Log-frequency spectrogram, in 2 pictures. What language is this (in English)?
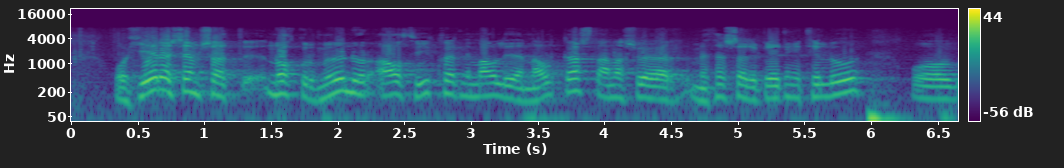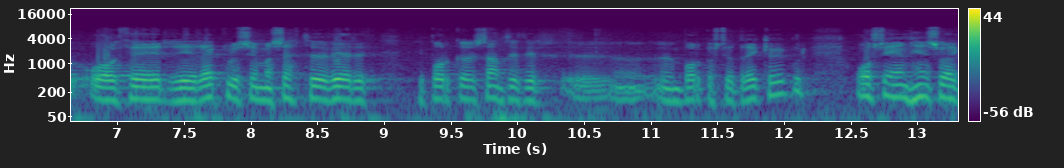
Icelandic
